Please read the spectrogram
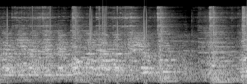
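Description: Canarian folk music: a group singing together to strummed guitars and Canarian lutes, with a tambourine.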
